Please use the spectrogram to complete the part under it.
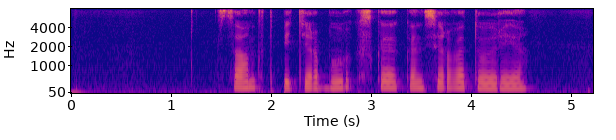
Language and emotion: Russian, neutral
